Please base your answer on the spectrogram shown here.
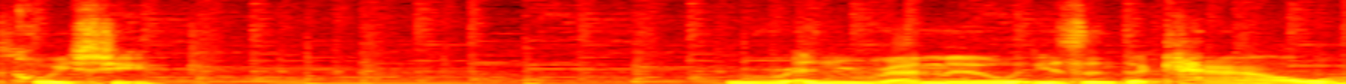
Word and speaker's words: Koishi: How else do you pronounce Koishi?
